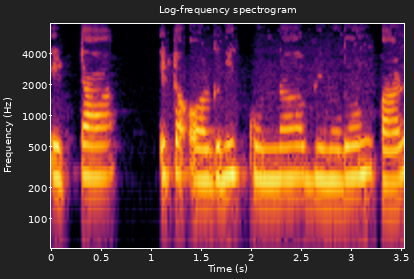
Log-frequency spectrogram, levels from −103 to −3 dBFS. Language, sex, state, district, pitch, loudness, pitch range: Bengali, female, West Bengal, North 24 Parganas, 255 Hz, -19 LUFS, 240-265 Hz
